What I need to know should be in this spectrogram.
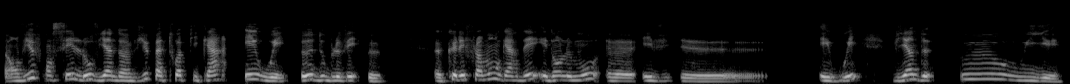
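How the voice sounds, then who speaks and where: A woman's voice: lowish voice, expressive, measured pace, mellow, dry recording. A woman hosting a reflective talk, thinking aloud with many fillers and restarts. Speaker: host. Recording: dull, dry lo-fi sound.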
